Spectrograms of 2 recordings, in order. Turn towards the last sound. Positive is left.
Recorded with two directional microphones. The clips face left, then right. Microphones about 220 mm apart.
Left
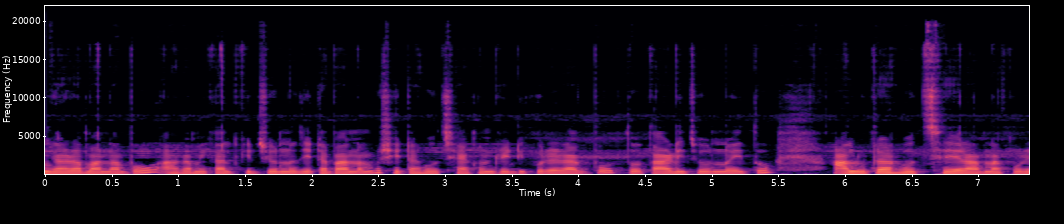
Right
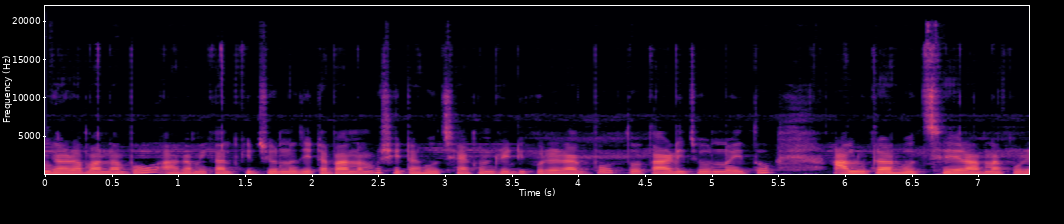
turn(degrees=40)  # may be behind; listen again after turning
